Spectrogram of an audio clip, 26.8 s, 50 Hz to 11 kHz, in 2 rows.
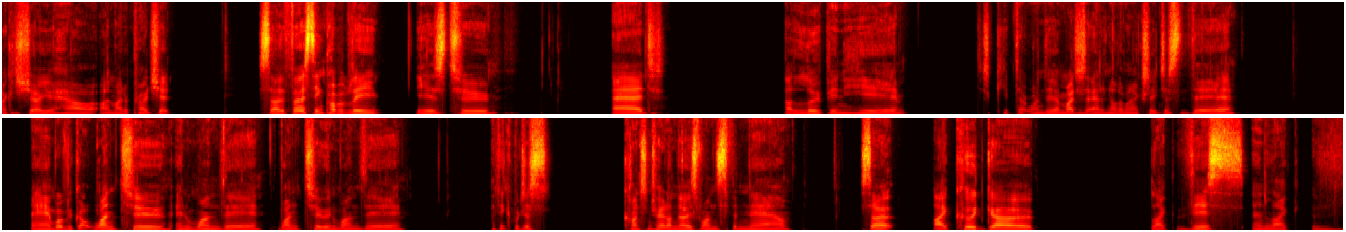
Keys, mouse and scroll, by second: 5.5 ctrl+r, 10.8 ctrl+r, 12.3-13.8 middle drag, 19.8 middle click, 20.5-20.9 scroll up 2, 20.9 middle click, 22.6 k.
